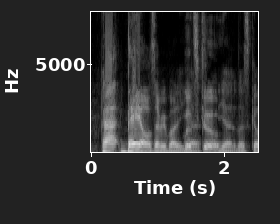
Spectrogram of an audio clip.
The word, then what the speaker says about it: Bales: Bales. Yes. Bales. Oh, My bad. Oh. All right. And he's my good buddy. I say his name wrong. Pat Bales, everybody.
